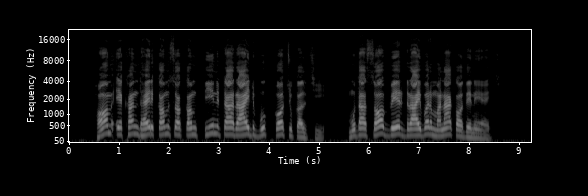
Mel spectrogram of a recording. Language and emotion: Maithili, sad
